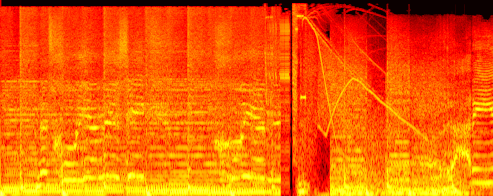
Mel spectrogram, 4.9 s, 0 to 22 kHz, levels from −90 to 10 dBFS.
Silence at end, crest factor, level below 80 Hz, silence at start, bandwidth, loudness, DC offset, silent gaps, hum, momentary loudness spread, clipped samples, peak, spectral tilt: 0 s; 10 dB; -18 dBFS; 0 s; over 20 kHz; -10 LUFS; 0.2%; none; none; 3 LU; under 0.1%; 0 dBFS; -4 dB/octave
